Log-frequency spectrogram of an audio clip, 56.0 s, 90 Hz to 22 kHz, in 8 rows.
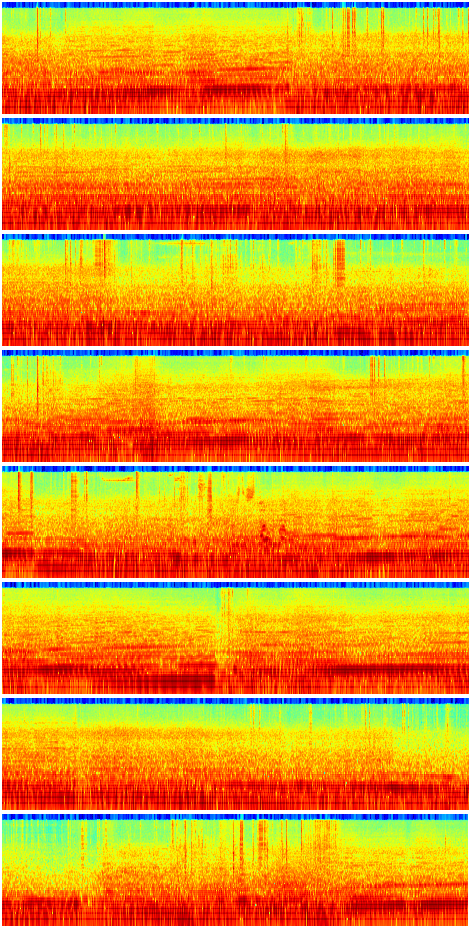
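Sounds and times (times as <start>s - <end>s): car engine revving in cabin: 0.0s - 56.0s.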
